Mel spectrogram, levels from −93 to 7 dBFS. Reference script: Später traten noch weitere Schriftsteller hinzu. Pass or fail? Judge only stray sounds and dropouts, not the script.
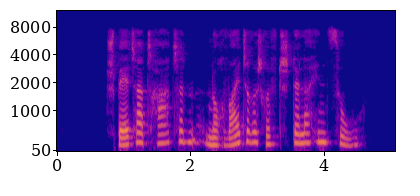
pass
